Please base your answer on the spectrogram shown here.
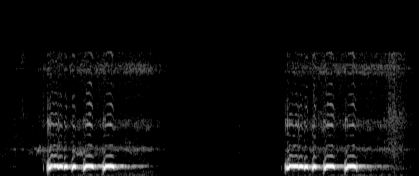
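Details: Zebra dove, a local singer with a big voice used to make other doves reply, gives two separate rolling phrases of four quick coos. Each phrase trails into a sustained tone, with a pause of over a second between them.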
